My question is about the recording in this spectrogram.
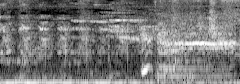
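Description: Chickens calling faintly in the background, with one long, steady call starting near the end.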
